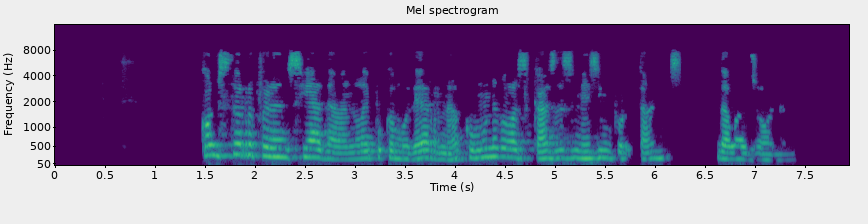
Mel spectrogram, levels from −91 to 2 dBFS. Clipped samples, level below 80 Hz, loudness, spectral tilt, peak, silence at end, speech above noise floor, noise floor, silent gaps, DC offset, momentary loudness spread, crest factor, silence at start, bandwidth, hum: under 0.1%; -72 dBFS; -32 LUFS; -4 dB/octave; -14 dBFS; 0.65 s; over 58 dB; under -90 dBFS; 5.80-5.84 s, 6.27-6.62 s; under 0.1%; 10 LU; 20 dB; 1.45 s; 8.4 kHz; none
